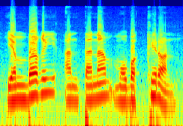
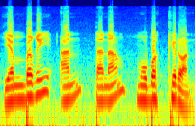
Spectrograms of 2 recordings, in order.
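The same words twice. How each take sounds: The two takes are said the same way.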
